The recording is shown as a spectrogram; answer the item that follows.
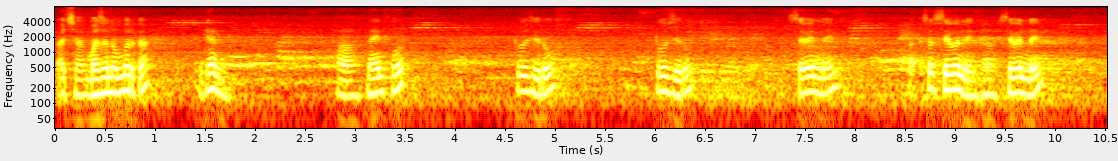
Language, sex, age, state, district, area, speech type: Marathi, male, 18-30, Maharashtra, Wardha, urban, spontaneous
